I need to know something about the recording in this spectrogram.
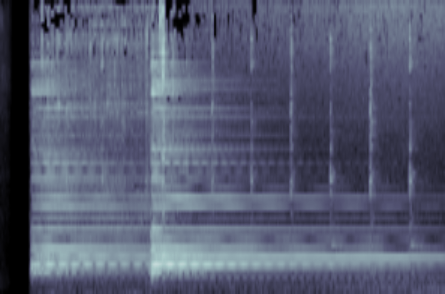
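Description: A clock in a lit room of a village house strikes two o'clock with rich, ringing chimes that hang and slowly fade, while a steady, crisp ticking continues beneath the lingering tone.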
